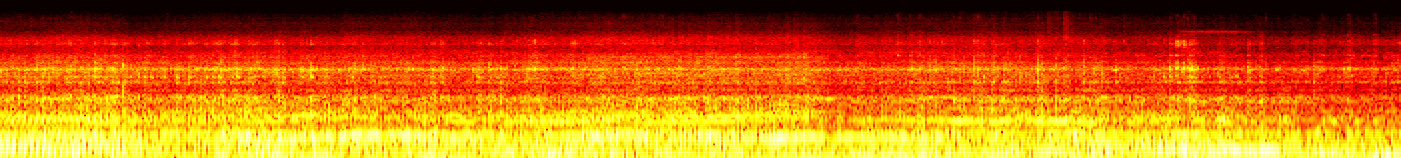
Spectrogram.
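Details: ABR Camaro on misfire laps: loud, heavy engine roar at steady track speed with a rough, uneven note under load, an engine misfire of unknown cause.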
